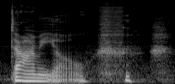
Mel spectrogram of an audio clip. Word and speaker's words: daimyo: So according to my husband, it is pronounced daimyo.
